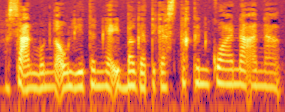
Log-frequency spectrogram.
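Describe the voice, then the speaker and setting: A woman's voice: on the low side, fairly even intonation, quick pace, pushed and bright, breathy edge. An actress playing a patient, humble, soothing mother in a radio comedy-drama. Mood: soothing, gently chiding.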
